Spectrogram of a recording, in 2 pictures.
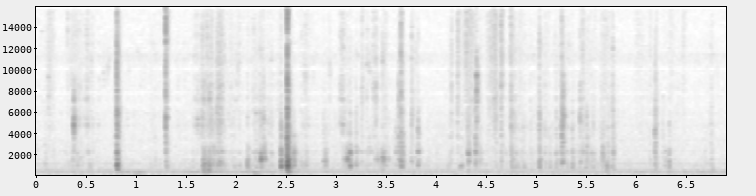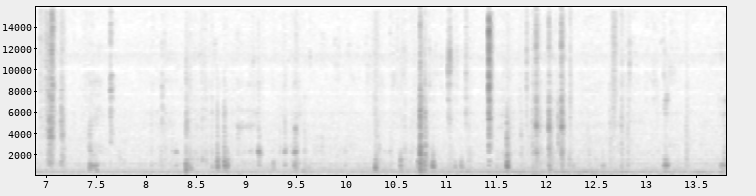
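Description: Irregular light clicks and taps of hands handling wires and parts in a car's engine bay, with the engine not running; the sharpest click comes about two and a half seconds in.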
